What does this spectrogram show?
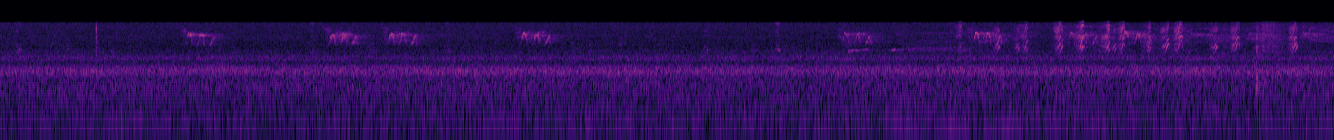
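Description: Small songbird chirping: a few short, high chirps spaced out, then a quick run of rapid chirps near the end, over a steady background hum.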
